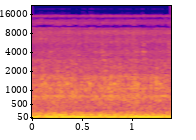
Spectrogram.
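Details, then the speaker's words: 1971 Chevy pickup V8 on points ignition, with power steering and power brakes, idling with a deep steady rumble and no knocks, misses or rattles: a normal, smooth-running idle. "got the you know foger jet on it with Point still power steering power brakes that really runs nice and smooth"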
